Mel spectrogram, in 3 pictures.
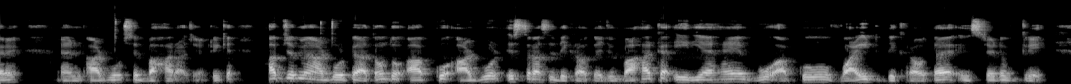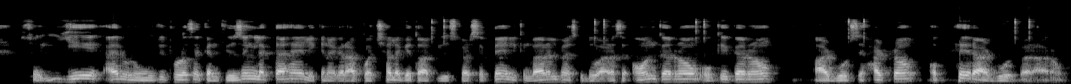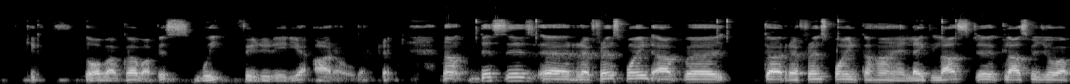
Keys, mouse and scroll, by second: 15.0 click, 15.1 click, 26.2-28.6 drag.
